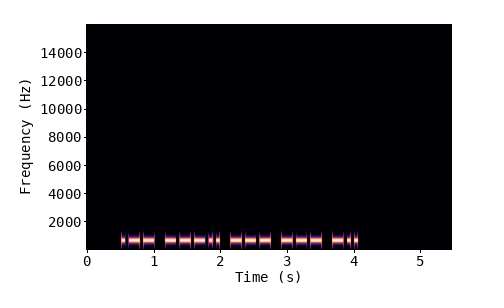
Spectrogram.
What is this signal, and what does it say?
Morse code, heard as a keyed tone, about 23 wpm, 700 Hz. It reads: W8OOD
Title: USA Call Signs - 5 Characters - 3x Character Spacing - 22wpm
